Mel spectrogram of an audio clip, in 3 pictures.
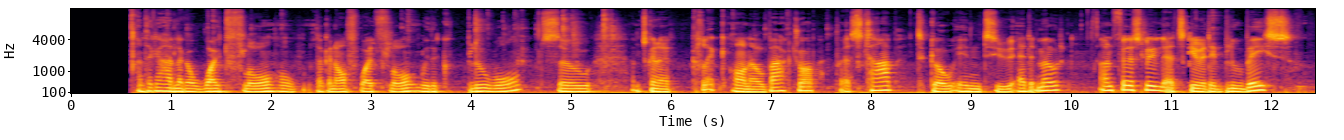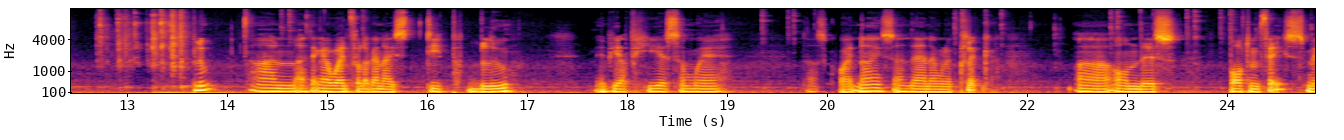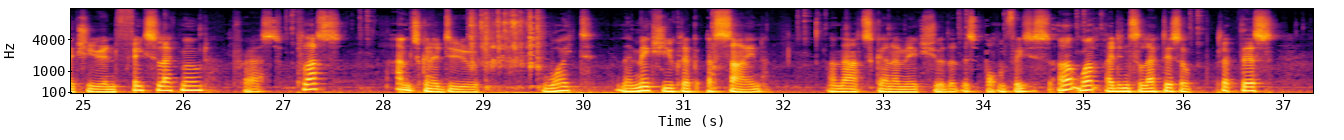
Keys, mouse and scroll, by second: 0.9 middle click, 1.3 click, 1.5 middle click, 1.8 scroll down 1, 2.0 middle click, 2.4-2.8 scroll up 1, 2.8 middle click, 3.3 click, 4.1 shift+middle click, 4.8 Tab, 5.1 scroll down 1, 5.3 Tab, 5.8-6.1 scroll down 1, 6.1 click, 6.5-7.8 middle drag, 7.8 Tab, 11.3-14.5 drag, 19.5 click, 19.8 middle click, 20.7-21.2 scroll up 1, 21.2 click, 21.7-22.8 middle drag, 22.8 click, 23.2 middle click, 23.5 click, 23.9 click, 24.3-27.0 middle drag, 27.0-32.1 drag, 32.3-33.7 middle drag, 33.7 click, 34.1 middle click, 34.9 click, 35.1 middle click, 36.0 click.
